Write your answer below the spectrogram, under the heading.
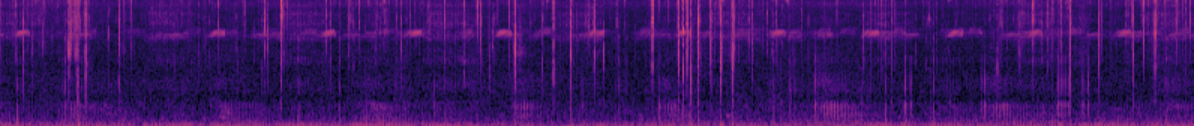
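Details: Sleeping cats purring near a fireplace in a spring garden scene; a soft, unbroken low rumble sits under frequent loud fire pops and crackles, with brief high chirps repeating in the background.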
